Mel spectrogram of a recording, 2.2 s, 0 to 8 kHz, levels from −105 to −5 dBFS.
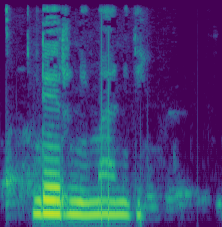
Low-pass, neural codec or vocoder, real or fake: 7.2 kHz; none; real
